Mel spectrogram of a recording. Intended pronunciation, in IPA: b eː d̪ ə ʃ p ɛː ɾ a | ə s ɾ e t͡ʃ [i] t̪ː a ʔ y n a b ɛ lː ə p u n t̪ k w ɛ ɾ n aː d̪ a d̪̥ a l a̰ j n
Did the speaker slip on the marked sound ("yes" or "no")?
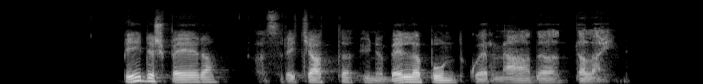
yes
